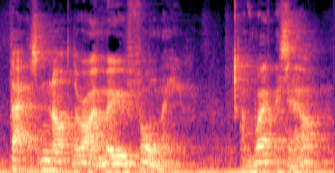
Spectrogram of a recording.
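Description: A man speaks at a moderate pace. Audible room echo surrounds his voice. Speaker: campervan vlogger. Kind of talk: casual vlog chat. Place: home room. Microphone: phone near.

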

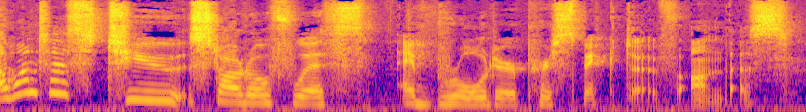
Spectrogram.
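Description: A woman talks in a dry sound with no echo while faint music plays in the background. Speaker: radio show host. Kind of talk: radio host introduction. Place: studio.

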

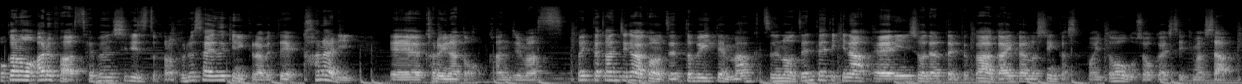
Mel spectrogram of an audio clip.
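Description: A man talks at a moderate pace with hardly any pauses. Faint music plays behind him, and the room echo is audible. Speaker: camera reviewer. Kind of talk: tutorial. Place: studio.

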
